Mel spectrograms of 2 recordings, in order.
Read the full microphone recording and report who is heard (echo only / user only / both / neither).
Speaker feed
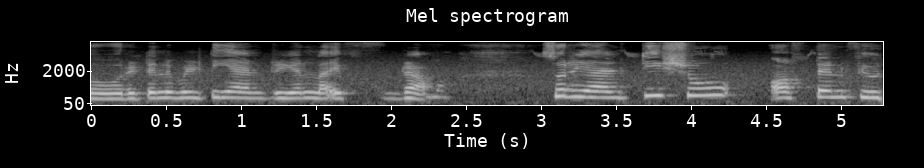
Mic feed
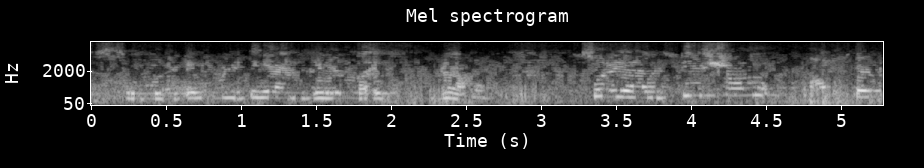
echo only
